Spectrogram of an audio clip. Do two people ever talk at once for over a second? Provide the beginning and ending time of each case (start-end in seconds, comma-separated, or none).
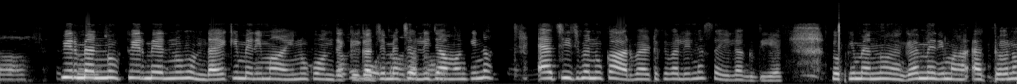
2.6-4.9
